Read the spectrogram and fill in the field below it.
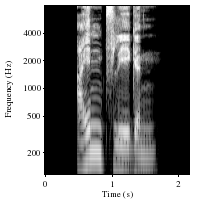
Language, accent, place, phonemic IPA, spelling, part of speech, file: German, Germany, Berlin, /ˈaɪ̯nˌp͡fleːɡn̩/, einpflegen, verb, De-einpflegen.ogg
- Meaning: to enter data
